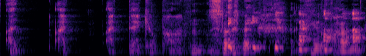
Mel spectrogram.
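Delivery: very soft, barely voiced disbelief; Oliver Reed. Acting teacher reacts to the student's overblown line, hushed and incredulous. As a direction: murmur it, halting, as if taken aback. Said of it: "Oliver Reed just goes".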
